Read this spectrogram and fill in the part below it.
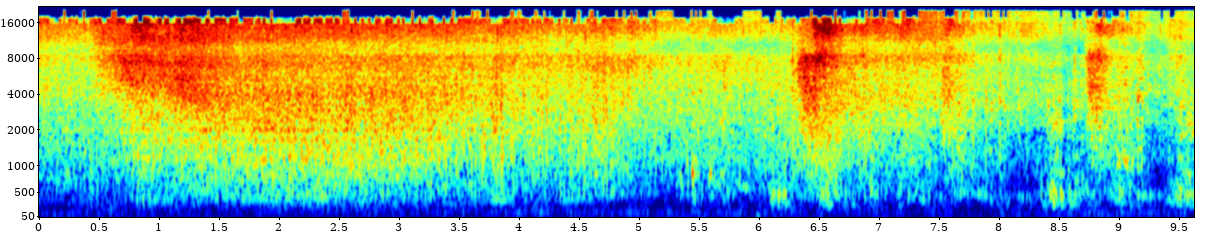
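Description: Water hits a hot pan of telapoya fish in mustard paste curry, releasing a loud, sustained hiss of steam with bubbling surges that swell and fade.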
